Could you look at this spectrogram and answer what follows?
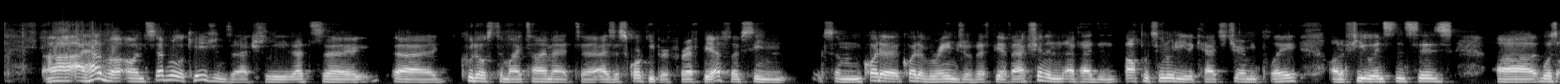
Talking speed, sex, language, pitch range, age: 185 wpm, male, English, 120-135 Hz, 20-39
